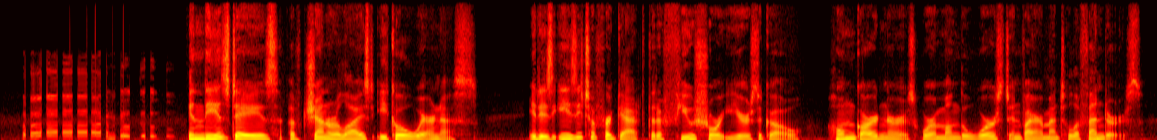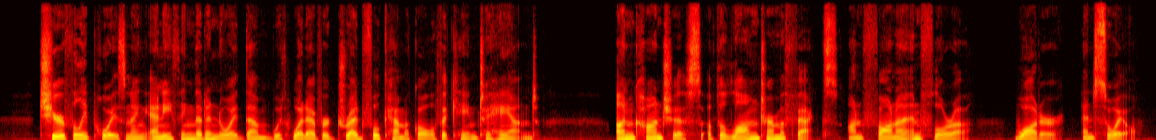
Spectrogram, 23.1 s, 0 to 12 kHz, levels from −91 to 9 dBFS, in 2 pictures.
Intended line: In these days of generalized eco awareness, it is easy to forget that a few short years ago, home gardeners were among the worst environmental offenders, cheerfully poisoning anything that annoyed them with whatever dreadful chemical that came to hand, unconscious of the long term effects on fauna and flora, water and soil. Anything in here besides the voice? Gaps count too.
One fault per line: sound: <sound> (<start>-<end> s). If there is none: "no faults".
sound: laugh (0.2-1.8 s)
